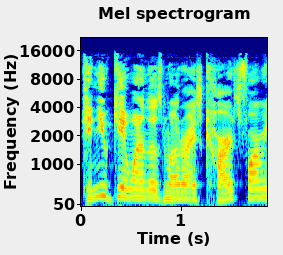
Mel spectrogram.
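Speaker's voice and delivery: very high, snooty, annoying, condescending voice. Retelling a customer's request: imitating an annoying condescending voice. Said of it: "annoying, condescending voice".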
